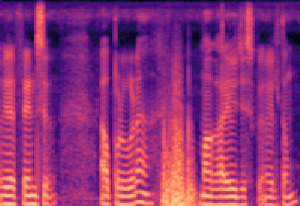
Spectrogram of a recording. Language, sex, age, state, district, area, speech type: Telugu, male, 18-30, Telangana, Peddapalli, rural, spontaneous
